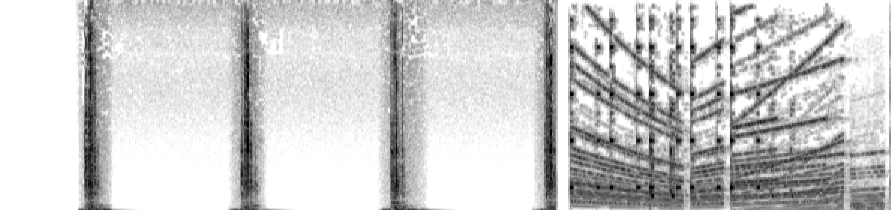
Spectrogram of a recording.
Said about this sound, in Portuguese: Tem vinheta, roda o tempo, roda o relógio.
